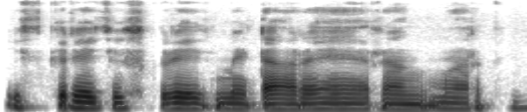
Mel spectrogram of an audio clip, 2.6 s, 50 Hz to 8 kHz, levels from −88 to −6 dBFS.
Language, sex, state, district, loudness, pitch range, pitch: Hindi, male, Bihar, Lakhisarai, -21 LUFS, 105-120 Hz, 110 Hz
